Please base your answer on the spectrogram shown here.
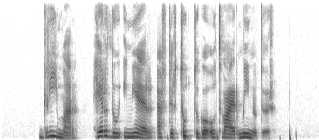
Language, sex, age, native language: Icelandic, female, 20-29, Italian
